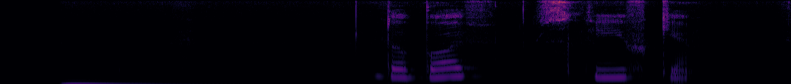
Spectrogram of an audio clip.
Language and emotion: Russian, sad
